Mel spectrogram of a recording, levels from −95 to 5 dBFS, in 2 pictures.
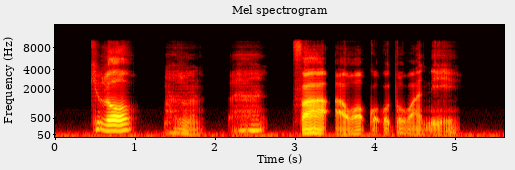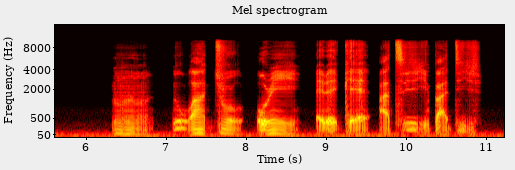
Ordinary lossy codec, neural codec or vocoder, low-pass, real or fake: Opus, 64 kbps; autoencoder, 22.05 kHz, a latent of 192 numbers a frame, VITS, trained on many speakers; 9.9 kHz; fake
